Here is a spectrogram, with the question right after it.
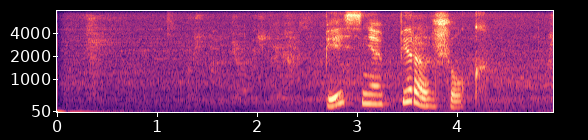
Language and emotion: Russian, neutral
